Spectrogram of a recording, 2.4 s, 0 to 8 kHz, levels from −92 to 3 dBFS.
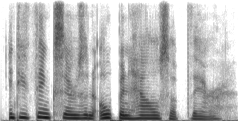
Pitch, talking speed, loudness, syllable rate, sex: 205 Hz, 225 wpm, -16 LUFS, 6.3 syllables/s, female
